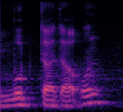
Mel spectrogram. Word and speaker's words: mubtada: it's meant to be mubtada'un and khabarun. Okay? So a jumla ismiya will have two parts, always, right? For now. It'll have a mubtada, and the word mubtada also comes from the word bada'a, which means to begin.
